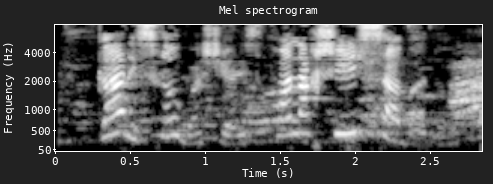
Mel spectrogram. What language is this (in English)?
Georgian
